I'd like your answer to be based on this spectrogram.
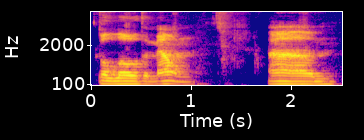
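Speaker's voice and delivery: ordinary talk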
